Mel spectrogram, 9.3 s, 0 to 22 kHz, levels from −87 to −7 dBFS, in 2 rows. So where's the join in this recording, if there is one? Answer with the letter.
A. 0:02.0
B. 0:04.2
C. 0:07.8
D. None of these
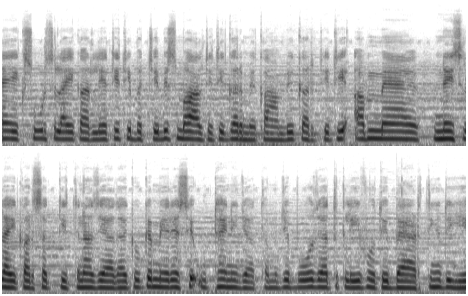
B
